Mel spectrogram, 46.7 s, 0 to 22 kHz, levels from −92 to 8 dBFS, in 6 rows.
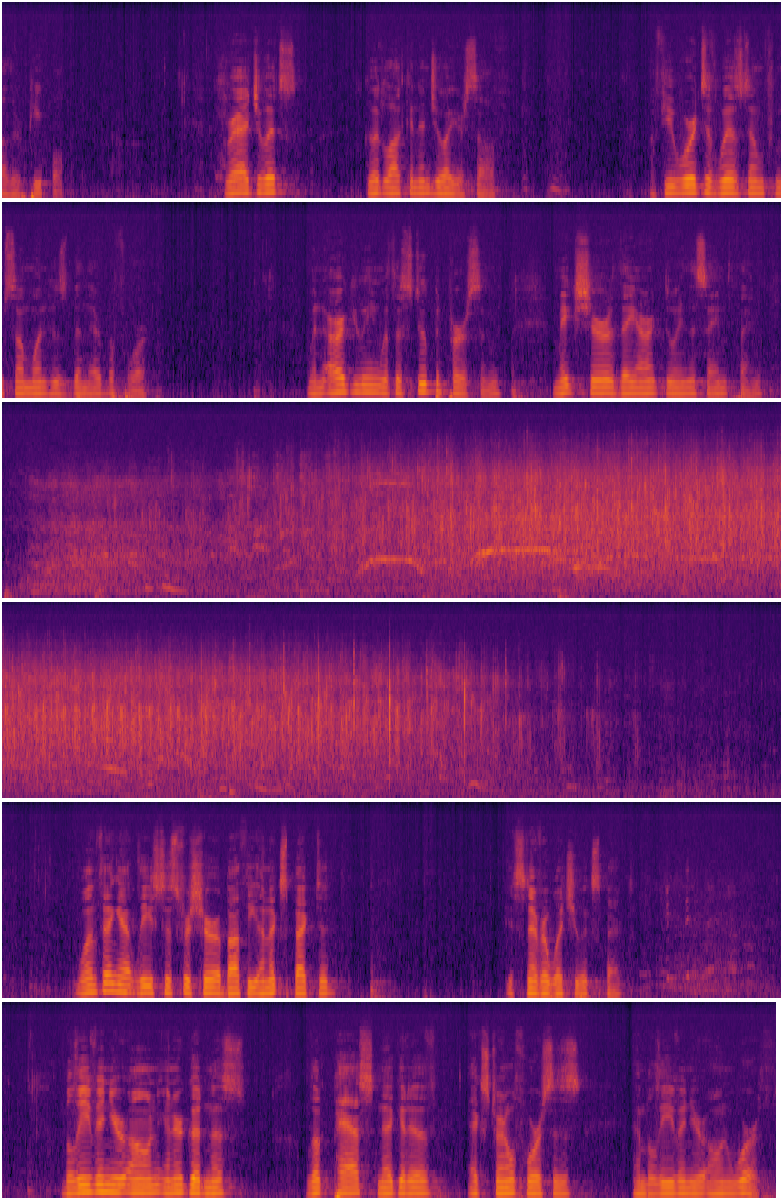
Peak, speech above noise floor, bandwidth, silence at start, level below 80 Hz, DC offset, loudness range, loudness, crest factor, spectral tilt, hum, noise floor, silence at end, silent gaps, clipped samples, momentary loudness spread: -2 dBFS; 30 dB; over 20 kHz; 0 s; -48 dBFS; under 0.1%; 10 LU; -27 LUFS; 26 dB; -4.5 dB/octave; none; -56 dBFS; 0 s; none; under 0.1%; 21 LU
